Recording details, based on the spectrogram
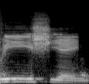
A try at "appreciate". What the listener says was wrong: Yeah, you have to separate those two syllables by adding extra sound, not eliminating it.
